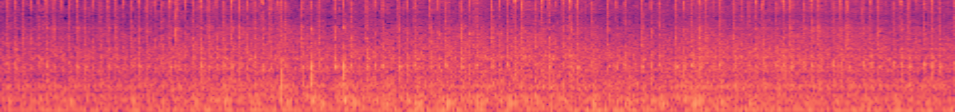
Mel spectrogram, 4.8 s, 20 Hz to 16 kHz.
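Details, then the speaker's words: 2012 Hyundai Verna Fluidic diesel at idle: rough uneven heavy knock about three times a second from dead cylinder 3; injector 3 circuit-open fault in ECM, very low supply to that injector, unplugging it changes nothing. "ਹਾਂਜੀ ਜਦੋਂ ਅਸੀਂ ਇਹਨੂੰ start ਕਰਦੇ ਹਾਂ ਤੇ ਜਿਹੜੀ ਇਹਦੀ missing ਆ ਤਿੰਨ ਨੰਬਰ ਸਲੰਡਰ ਦੀ ਬਹੁਤ ਜਿਆਦੇ ਨੋਕਿੰਗ ਹ ਕਰੀ ਸਟਾਰਟ ਜਦੋਂ ਅਸੀਂ ਸਟਾਰਟ ਕੀਤਾ ਤੁਸੀਂ ਦੇਖ ਸਕਦੇ ਇੰਜਨ ਬਹੁਤ ਜਿਆਦਾ ਨੋਕਿੰਗ ਕਰ ਰਿਹਾ"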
